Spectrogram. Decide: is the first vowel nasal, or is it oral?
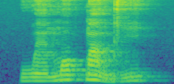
nasal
